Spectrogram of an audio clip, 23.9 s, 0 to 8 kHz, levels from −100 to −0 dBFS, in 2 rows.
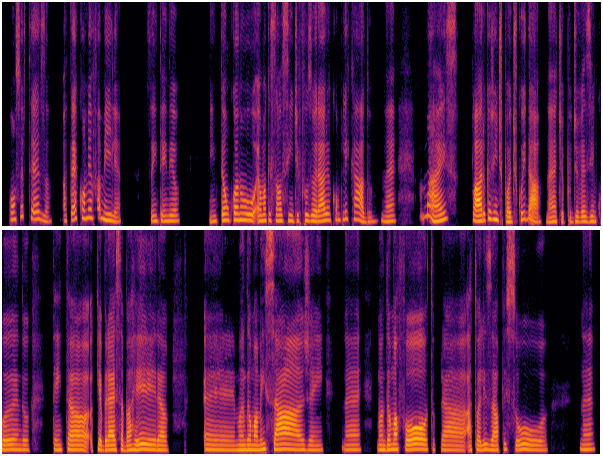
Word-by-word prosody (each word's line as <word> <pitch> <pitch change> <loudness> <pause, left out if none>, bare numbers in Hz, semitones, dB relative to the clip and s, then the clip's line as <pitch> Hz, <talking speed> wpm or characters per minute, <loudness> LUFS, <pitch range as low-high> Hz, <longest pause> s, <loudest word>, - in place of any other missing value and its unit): Com 245 +1 -2
certeza, 255 - -6 0.2
até 230 +5 -3
com 300 - -7
a 280 - +2
minha 305 +1 -2
família, 220 -12 -2 0.5
você - - -12
entendeu. 195 0 -4 0.6
Então, 220 +5 -1
quando 230 -1 +2
é - - -1
uma 210 +1 +1
questão. 205 -1 -2
assim. 205 0 -2
de 200 - -6
fuso 200 -1 -3
horário, 195 +4 +2
é - - -7
complicado, 235 -10 -4
né. 185 -1 -5 0.6
Mas, 240 - 0 0.3
claro, 200 0 +7
que 275 - -2
a - - +1
gente 245 -3 +1
pode 170 -1 -1
cuidar, 245 +1 0
né, 170 +2 -2
tipo, 160 0 -10
de 175 +2 -4
vez 175 0 -3
em 185 -1 -1
quando, 175 0 -1 0.5
tenta 170 -1 +2 0.2
quebrar 165 -2 +3
essa 170 +1 +2
barreira, 170 0 +2 0.7
eh, 165 -2 -2
mandar 170 +1 +2
uma 165 -1 +4
mensagem, 175 -3 +3 0.4
né, 170 +1 -4 0.3
manda 170 0 +1
uma 180 +1 +5
foto 180 0 +5
pra 160 -2 -2
atualizar 165 +1 0
a 165 - -3
pessoa, 170 -3 -2 0.6
né. 180 0 -4
180 Hz, 130 wpm, -23 LUFS, 170-200 Hz, 0.7 s, claro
